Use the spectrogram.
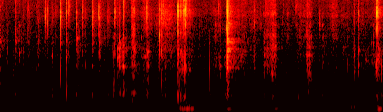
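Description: Long red nails tap and scratch the sides and black screw cap of a small, hollow clear plastic bottle with a gray label, held upright in the hands. A quick, uneven run of crisp, bright clicks mixes with soft scratchy rustling, and a louder sharp tap lands midway and another at the end.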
